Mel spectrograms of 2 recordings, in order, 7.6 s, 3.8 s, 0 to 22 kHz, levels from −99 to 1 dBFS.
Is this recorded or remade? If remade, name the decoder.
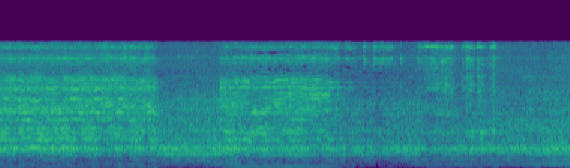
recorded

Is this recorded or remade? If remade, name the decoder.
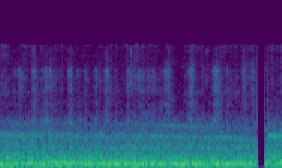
recorded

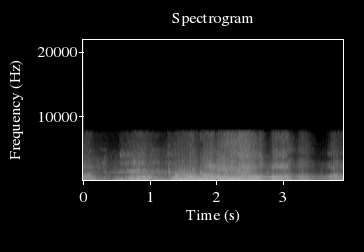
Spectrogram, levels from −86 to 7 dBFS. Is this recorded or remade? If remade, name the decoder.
remade, codec, SNAC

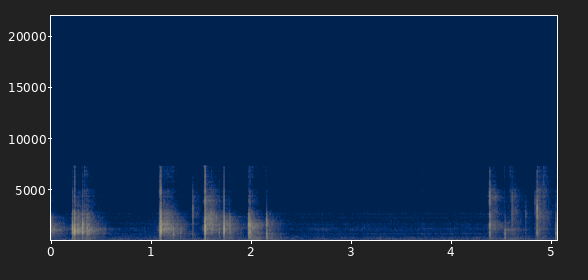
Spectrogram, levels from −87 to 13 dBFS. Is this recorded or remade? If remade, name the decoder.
remade, codec, SNAC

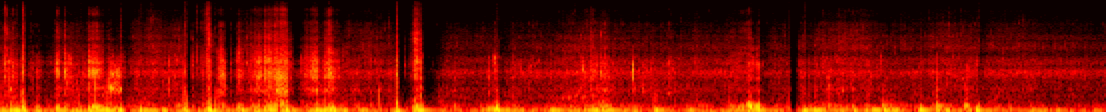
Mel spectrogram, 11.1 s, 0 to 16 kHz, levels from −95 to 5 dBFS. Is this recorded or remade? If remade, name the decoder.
recorded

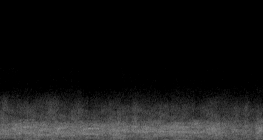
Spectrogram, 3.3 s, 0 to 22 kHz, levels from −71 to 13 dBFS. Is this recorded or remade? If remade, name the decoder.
remade, codec, SNAC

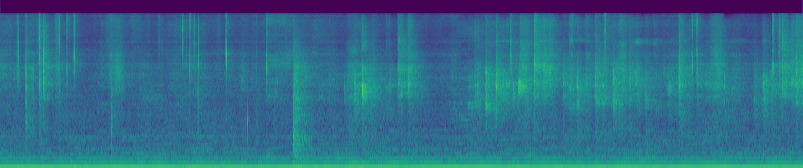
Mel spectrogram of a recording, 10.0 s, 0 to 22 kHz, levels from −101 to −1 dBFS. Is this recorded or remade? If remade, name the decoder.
remade, codec, SNAC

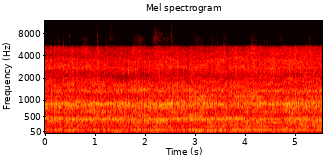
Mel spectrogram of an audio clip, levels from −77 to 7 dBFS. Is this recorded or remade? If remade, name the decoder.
remade, codec, SNAC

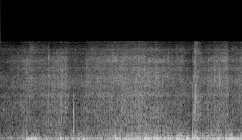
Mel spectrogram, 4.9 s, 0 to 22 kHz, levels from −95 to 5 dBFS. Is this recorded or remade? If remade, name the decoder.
remade, codec, SNAC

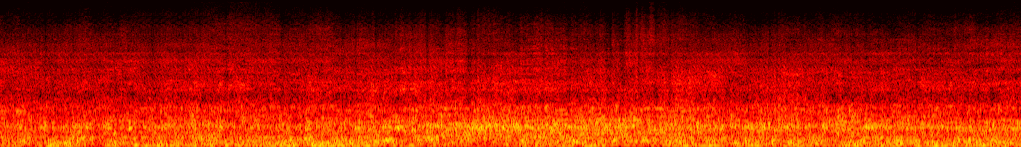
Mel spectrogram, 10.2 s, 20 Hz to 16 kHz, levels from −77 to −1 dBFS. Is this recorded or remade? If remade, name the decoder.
remade, codec, SNAC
